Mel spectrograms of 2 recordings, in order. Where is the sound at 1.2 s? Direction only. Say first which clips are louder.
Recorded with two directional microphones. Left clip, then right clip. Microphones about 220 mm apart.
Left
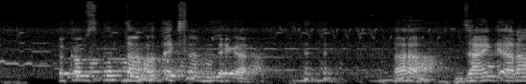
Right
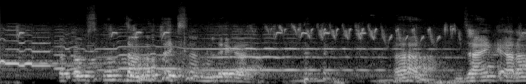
Right 2 dB; centre (ahead or behind).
